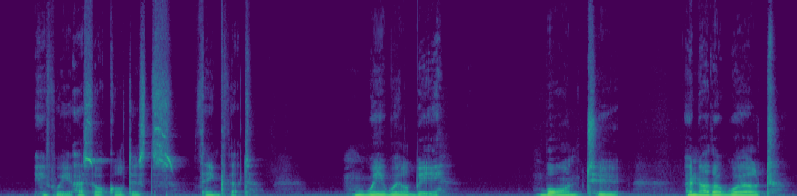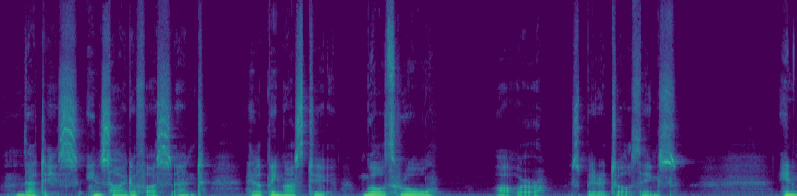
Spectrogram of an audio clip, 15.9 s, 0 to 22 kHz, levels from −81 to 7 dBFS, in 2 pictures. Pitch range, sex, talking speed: 85-95 Hz, male, 105 wpm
